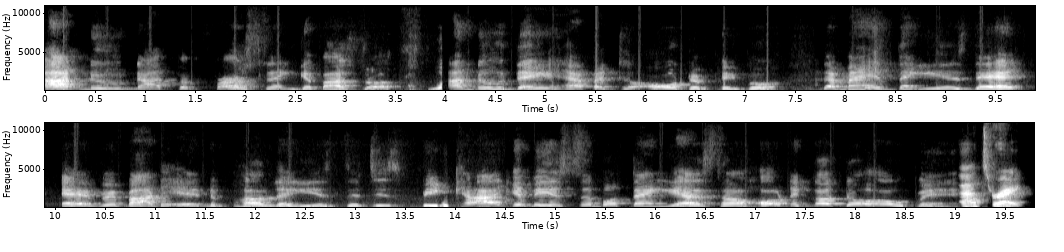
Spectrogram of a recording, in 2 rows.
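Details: Adult man, 41, with aphasia after three strokes, the first at age 27 caused by an arteriovenous malformation, about 13 years ago; garbled paragrammatic speech; aphasia with paragrammatic speech.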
